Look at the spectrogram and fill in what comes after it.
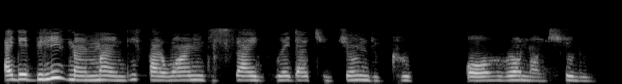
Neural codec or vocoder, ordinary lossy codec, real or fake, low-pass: codec, 44.1 kHz, 3.4 kbps, Pupu-Codec; none; fake; 5.4 kHz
